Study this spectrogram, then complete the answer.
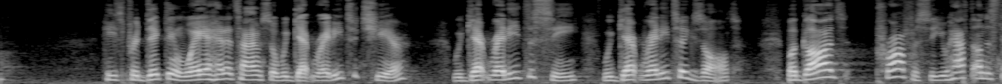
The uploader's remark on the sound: This sermon was preached at Restoration Road as a part of an Advent series.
